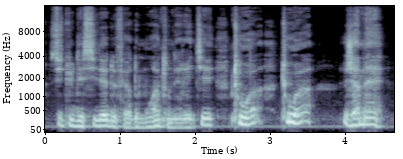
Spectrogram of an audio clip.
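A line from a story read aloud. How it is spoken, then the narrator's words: Exclaimed. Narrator (French): s'écria Jacob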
